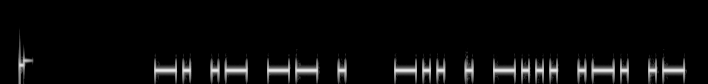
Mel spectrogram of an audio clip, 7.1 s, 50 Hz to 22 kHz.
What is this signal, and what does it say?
Morse code, heard as a keyed tone, about 17 wpm, 700 Hz. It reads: NAME DEBRA
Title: Practice QSO - Exchange 1 - Beginning - 17wpm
